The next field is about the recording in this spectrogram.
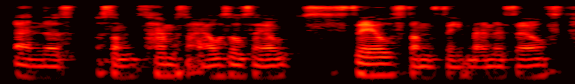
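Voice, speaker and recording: Speaking very slowly in a Mandarin accent, a man uses a fairly low pitch. His intonation is fairly even. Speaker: translation student. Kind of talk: recorded self-presentation. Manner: halting with fillers.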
